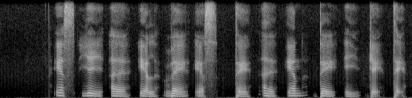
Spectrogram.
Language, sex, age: Swedish, female, 38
